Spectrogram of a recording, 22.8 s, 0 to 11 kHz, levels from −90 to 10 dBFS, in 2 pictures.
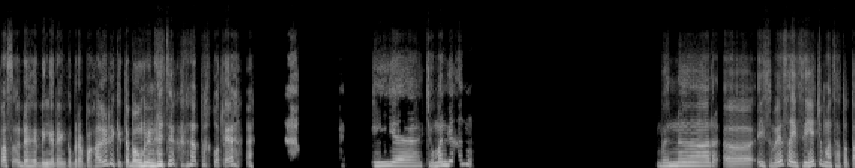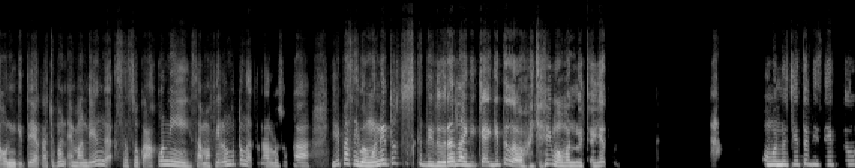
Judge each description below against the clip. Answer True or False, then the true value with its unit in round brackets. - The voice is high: True (210 Hz)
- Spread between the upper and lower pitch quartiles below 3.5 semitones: False (4.6 semitones)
